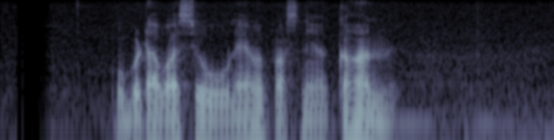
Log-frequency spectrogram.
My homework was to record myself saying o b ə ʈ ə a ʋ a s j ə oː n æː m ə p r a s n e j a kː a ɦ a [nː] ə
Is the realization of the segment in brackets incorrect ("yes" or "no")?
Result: no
